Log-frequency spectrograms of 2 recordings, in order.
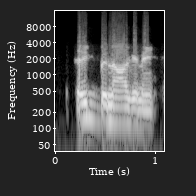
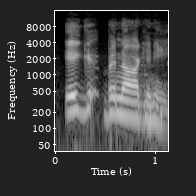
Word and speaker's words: Igbinoghene: So first of all, how do you pronounce Noah's last name again? Igbinoghene. Igbinoghene.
